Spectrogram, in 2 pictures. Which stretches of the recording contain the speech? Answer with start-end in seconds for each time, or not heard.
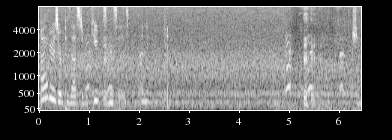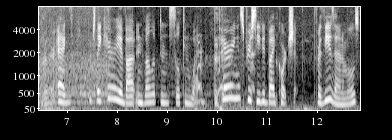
0.0-2.2, 6.2-12.8.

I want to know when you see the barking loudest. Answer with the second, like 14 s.
5 s.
